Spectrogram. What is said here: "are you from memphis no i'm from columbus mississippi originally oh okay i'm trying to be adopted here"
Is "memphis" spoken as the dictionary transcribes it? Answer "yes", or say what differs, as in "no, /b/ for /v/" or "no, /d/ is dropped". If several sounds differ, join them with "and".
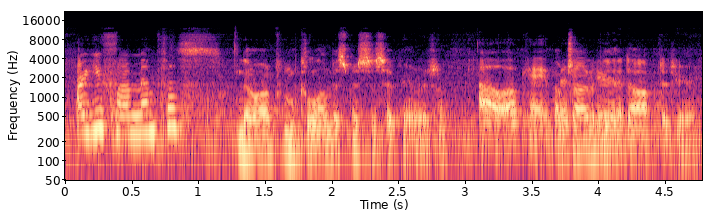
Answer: yes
